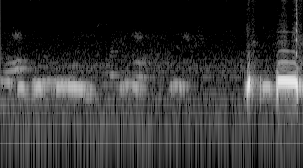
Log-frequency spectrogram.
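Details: Decoy spotted dove in the Vietnamese 'thổ đồng' voice style, cooing to lure wild doves: soft low hooted coos in a broken series, then a loud, harsh, emphatic coo at the end.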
